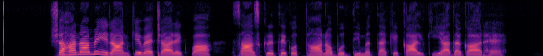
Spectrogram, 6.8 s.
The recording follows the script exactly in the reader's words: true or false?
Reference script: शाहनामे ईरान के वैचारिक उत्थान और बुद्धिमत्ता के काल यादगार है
false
